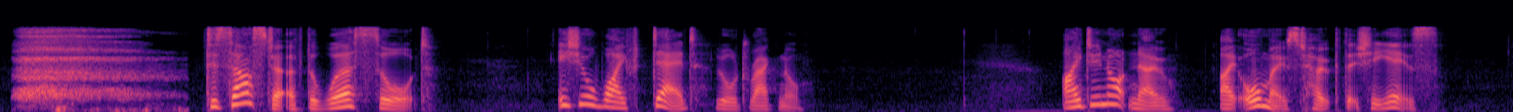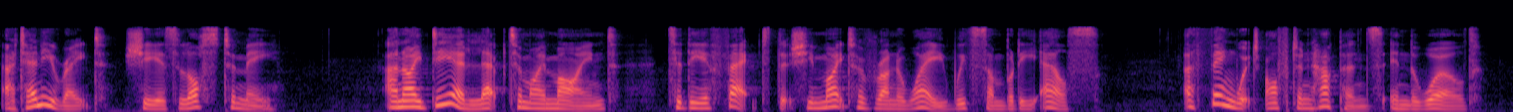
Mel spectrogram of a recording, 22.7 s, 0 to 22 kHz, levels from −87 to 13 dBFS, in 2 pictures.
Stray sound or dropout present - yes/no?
yes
